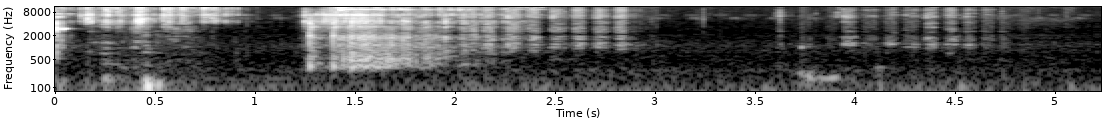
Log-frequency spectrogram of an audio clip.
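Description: Small coins clinking and dropping in two quick bursts, a sharp metallic jingle followed by a longer scattering rattle, close and clear, paying one gold coin to a dwarven tavern keeper during a tabletop role-playing game.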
